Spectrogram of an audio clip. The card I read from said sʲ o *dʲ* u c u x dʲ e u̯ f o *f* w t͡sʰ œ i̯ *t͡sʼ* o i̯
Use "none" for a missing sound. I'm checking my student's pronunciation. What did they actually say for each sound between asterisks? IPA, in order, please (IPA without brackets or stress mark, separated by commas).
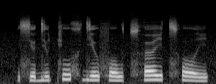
dʲ, none, t͡sʰ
